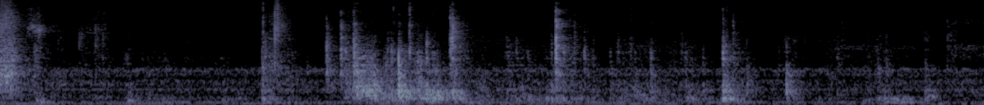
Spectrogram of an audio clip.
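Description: Near silence: room tone with a few faint, scattered clicks and soft knocks.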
